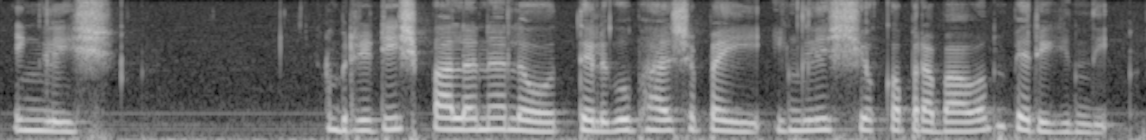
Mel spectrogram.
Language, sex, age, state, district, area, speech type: Telugu, female, 45-60, Andhra Pradesh, East Godavari, rural, spontaneous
